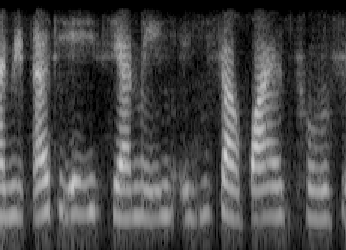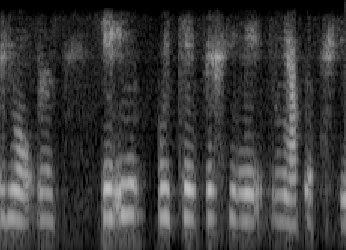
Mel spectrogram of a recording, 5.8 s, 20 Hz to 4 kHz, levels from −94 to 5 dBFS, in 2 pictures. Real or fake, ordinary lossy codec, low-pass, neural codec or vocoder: fake; none; 3.6 kHz; codec, 16 kHz, 1.1 kbps, Voila-Tokenizer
